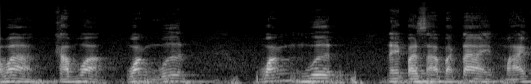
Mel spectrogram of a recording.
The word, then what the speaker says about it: หวังเหวิด: ว่า Word รวม กัน ก็ จะ รู้ ว่า หวังเหวิด หวังเหวิด หรือ ชาว ปักษ์ ใต้ เจ้า เสียง เป็น พี่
